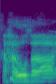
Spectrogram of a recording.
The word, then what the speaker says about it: Hywel: He's also Honorary Professor at Aberystwyth University, and he's Director on the Hywel University Health Board. I hope I've pronounced that right. Have I, Leighton? Hywel, yeah, that's close enough. Thanks.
